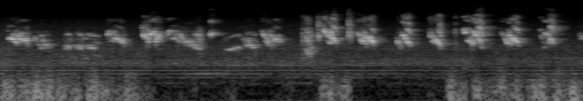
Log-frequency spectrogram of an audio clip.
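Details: Chattering pet budgerigars, tame birds, give a rapid stream of buzzy, squeaky notes, almost three per second, broken by a short lull near the middle, over faint low background hum.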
